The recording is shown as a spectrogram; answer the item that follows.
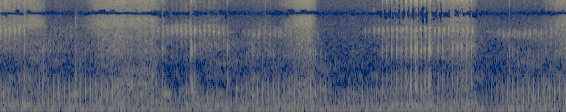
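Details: Formerly homeless kittens at rest give a loud, close purr, a dense low drone that swells with each breath about every second, with breathy hiss on the inhales.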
